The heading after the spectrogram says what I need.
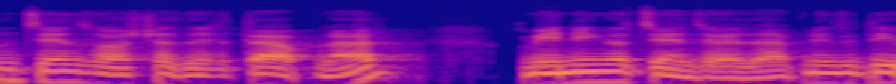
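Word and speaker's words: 妈: যেমন এখানে মা, মা ফার্স্ট টোন আছে, তাহলে মা মানে হচ্ছে মাদার, মা।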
